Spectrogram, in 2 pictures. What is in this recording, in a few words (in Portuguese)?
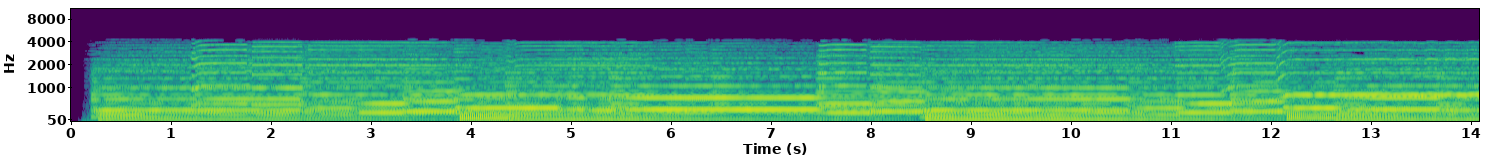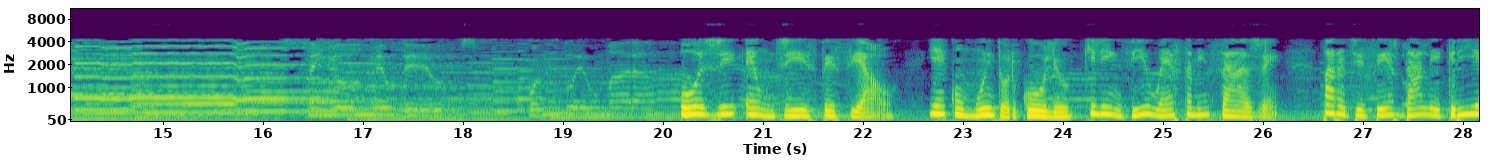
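Namorados pra Evangelico, female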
